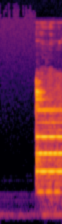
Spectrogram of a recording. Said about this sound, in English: the app has a chime that suggests that I'm being called to pray by a country bell or a bell in a monastery.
